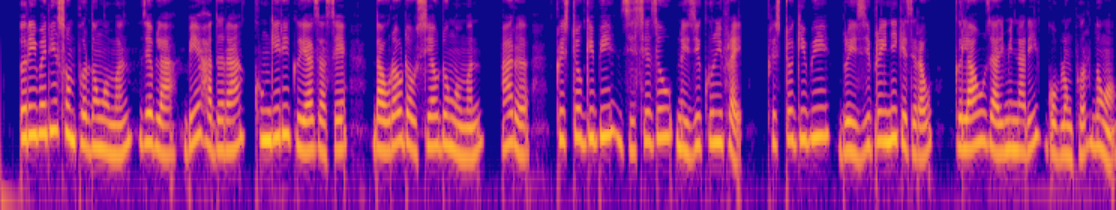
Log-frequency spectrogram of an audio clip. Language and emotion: Bodo, neutral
